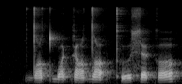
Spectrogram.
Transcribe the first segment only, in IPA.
dˤ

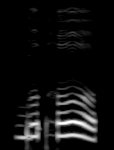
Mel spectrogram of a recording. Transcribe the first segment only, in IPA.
b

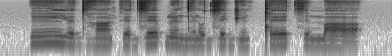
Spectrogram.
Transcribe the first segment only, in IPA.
ĩː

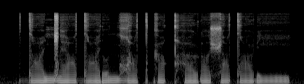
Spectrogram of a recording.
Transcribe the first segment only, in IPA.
dˤ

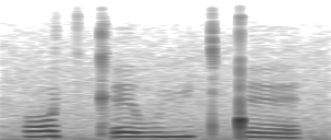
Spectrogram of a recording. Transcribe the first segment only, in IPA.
ɔ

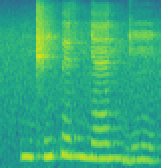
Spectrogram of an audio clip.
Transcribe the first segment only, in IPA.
n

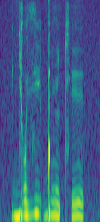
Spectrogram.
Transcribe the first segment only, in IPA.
ɟ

